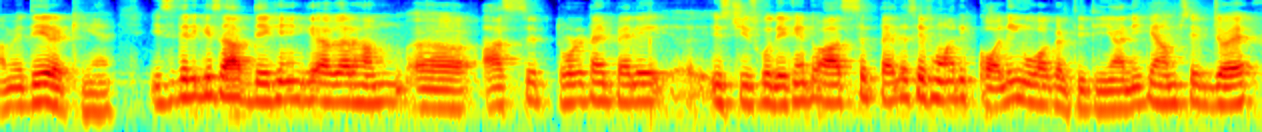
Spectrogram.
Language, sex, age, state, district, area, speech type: Urdu, male, 30-45, Delhi, South Delhi, rural, spontaneous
